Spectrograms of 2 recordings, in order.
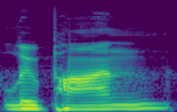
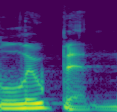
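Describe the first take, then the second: First: The name is said in a Japanese-sounding way. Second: The name is said in an English-sounding way. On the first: This is how the name should be said. The speaker calls it right. "not Lupin" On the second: This is how the dub says the name. The speaker calls it wrong. "they call him Lupin"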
